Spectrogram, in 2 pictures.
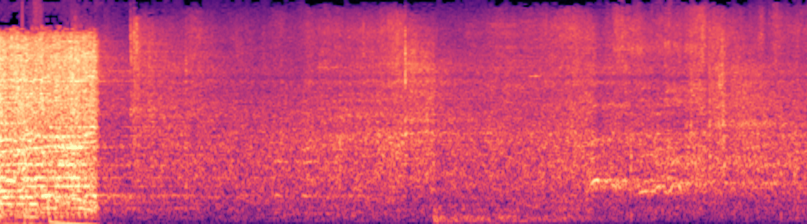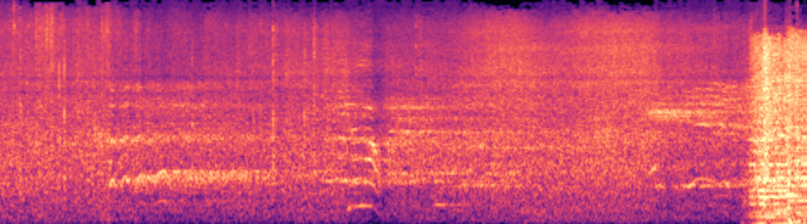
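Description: Electronic dance music cuts off about a second in, leaving the live sound of an ice hockey game: a quieter hubbub of crowd and player voices, with one sharp knock about twelve seconds in. The music comes back just before the end.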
